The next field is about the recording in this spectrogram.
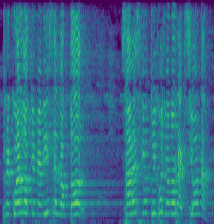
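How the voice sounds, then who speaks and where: A woman's voice: very high-pitched, steady tone, moderate pace, roomy sound. A woman with a Mexican Spanish accent telling an emotional, earnest testimony to a church congregation. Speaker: testimony speaker at a church gathering. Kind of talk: spoken testimony.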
